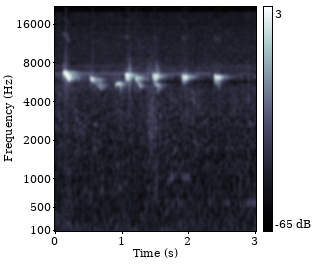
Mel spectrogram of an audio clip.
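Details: Pied kingfisher perched on a tree branch at Keoladeo National Park, India, in winter (February), giving thin, very high, sharp chips, about seven in three seconds at an uneven pace, over a soft steady background hiss.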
